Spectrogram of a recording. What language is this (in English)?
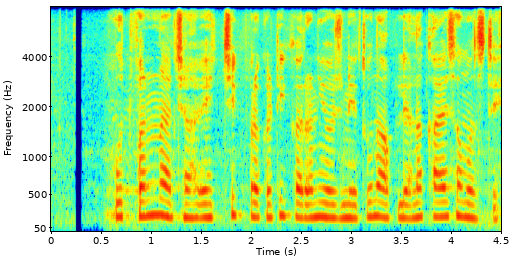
Marathi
